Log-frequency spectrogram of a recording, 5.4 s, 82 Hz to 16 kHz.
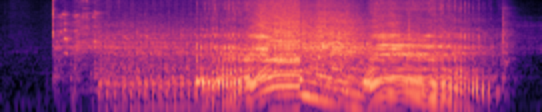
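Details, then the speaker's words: Husqvarna FE350 single fires up, revs climb briefly then sag and flatten twice, never pulling clean to high rpm; cleaning and blowing through the fuel part didn't help, pressure builds then runs out of fuel, so a fuel pump is suspected. "no dice so looks like a fuel pump it is um everything else checks out just running out of gas uh like it builds pressure for a second and then as soon as you um you know you Wick it it goes okay for a second then you get off and then back on runs out of fuel so"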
